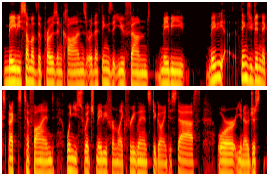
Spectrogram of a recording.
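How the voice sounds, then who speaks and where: A man's voice: on the low side, fairly even intonation, measured pace, clean tone, no echo, studio quality. A man hosting an interview, asking long, meandering questions with restarts. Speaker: host, interviewer. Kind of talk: podcast interview.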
